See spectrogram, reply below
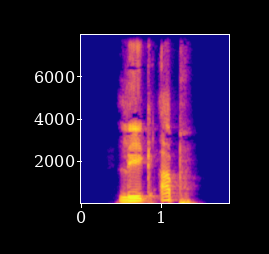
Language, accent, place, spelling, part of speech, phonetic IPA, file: German, Germany, Berlin, leg ab, verb, [ˌleːk ˈap], De-leg ab.ogg
- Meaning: 1. singular imperative of ablegen 2. first-person singular present of ablegen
